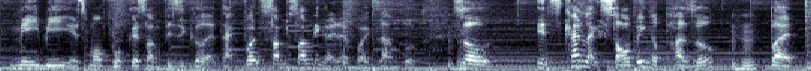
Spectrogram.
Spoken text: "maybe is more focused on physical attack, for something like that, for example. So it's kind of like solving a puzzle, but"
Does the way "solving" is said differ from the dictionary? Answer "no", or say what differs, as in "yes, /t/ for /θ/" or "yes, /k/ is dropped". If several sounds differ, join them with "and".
yes, /l/ is dropped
